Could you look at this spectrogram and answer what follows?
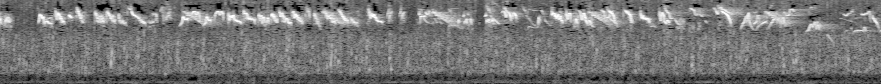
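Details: White-eyes, male and female, in a recording meant to help a freshly purchased bird adapt to its own cage: rapid, overlapping high-pitched twitters and sharp tweets, nearly continuous over several seconds.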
